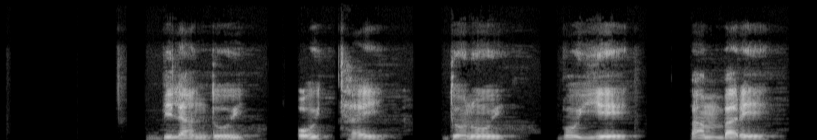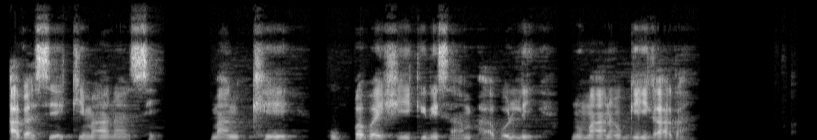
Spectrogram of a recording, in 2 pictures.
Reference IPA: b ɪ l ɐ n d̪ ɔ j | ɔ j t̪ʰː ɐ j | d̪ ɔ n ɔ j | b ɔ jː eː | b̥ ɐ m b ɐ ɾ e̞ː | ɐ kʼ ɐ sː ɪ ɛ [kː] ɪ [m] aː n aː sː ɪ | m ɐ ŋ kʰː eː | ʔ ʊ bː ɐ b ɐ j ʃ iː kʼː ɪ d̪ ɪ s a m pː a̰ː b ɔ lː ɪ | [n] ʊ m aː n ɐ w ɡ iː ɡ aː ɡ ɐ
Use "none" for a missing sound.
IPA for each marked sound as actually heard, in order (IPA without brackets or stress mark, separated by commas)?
kː, m, n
